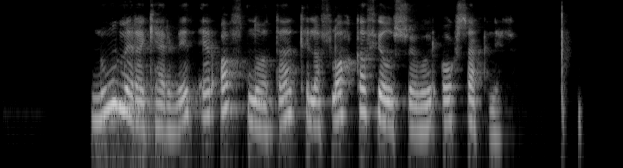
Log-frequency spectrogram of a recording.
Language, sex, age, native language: Icelandic, female, 60-69, Icelandic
